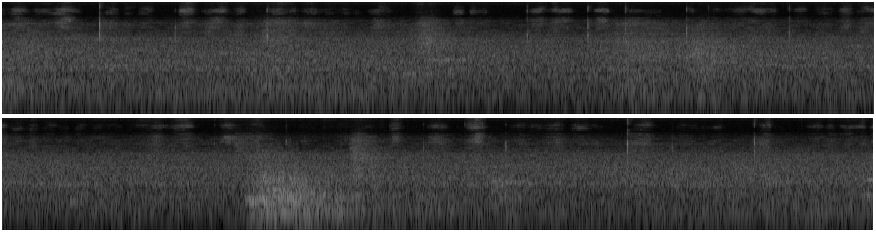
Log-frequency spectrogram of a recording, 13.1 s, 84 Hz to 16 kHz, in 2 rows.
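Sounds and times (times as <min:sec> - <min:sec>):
chalk scratching on blackboard: 0:00.0 - 0:13.0
chalk tapping: 0:00.0 - 0:13.0.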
